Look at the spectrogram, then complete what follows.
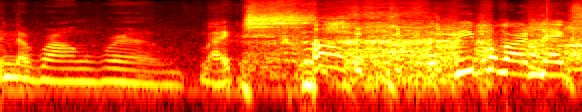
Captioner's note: audience laughs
